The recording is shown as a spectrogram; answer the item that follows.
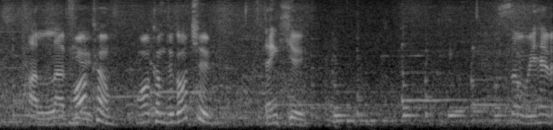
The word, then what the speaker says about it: Gochu: Gochu.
